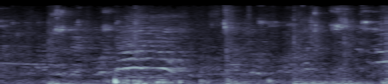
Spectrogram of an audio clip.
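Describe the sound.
A basketball is dribbled on the court during a game. A few dull bounces, one clearly louder, sit beneath crowd noise and a continuous play-by-play voice.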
